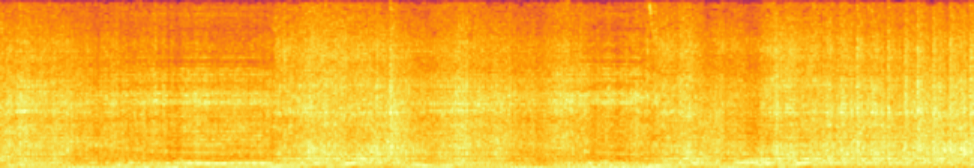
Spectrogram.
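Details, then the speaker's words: Toyota Camry engine swapped into derby car with EGR delete and simple new wiring harness: loud heavy blubbery revving; sounds like over-fueling, cause unknown, owner suspects something missed. "So it still sounds like it's over fueling, and it's probably because I'm missing something, but I haven't really clued into what I'm missing yet."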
